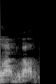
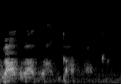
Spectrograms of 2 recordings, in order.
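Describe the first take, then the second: First: Loud monster gobbling; the fire eater chomps buildings; louder gobble. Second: Hushed, breathy gobbling; the fire eater gobbles quietly; whispered gobble. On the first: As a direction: gobble it out hungrily. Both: Shown as a demonstration. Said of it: "making that noise".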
